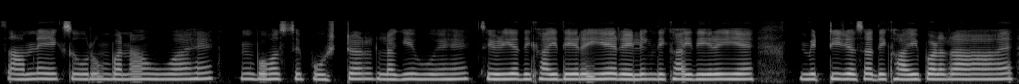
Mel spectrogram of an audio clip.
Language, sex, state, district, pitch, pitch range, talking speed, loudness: Hindi, female, Bihar, Gopalganj, 245 Hz, 240-250 Hz, 165 wpm, -26 LUFS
